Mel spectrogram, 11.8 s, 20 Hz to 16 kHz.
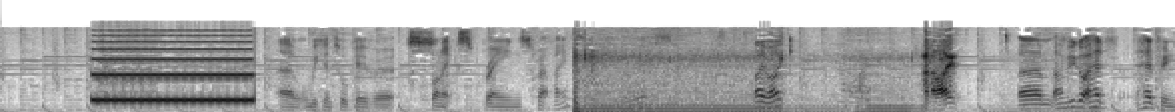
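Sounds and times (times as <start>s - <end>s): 
steady electronic telephone tone: 0.9s - 2.6s
speech: 2.8s - 6.6s, 7.5s - 8.0s, 9.3s - 9.6s, 10.2s - 11.7s.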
